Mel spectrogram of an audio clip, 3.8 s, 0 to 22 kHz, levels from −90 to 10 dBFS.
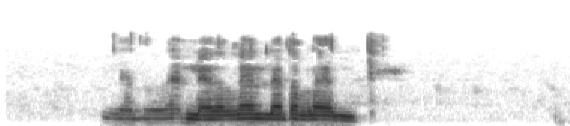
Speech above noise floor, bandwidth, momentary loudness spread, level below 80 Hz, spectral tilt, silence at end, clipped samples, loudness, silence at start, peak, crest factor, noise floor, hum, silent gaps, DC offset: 56 dB; 7.4 kHz; 15 LU; -58 dBFS; -5 dB/octave; 1.3 s; under 0.1%; -14 LUFS; 0.7 s; -2 dBFS; 14 dB; -70 dBFS; none; none; under 0.1%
